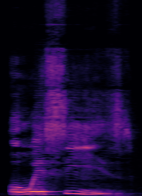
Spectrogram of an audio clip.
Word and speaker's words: oases: Hercules you know aules aules and also we pronounce long e in plural of Greek words like say Oasis Oasis the plal is oases OES Crisis crisis Crisis crisis faces faces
